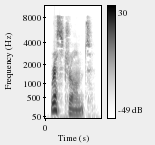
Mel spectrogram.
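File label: "restaurant", British English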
